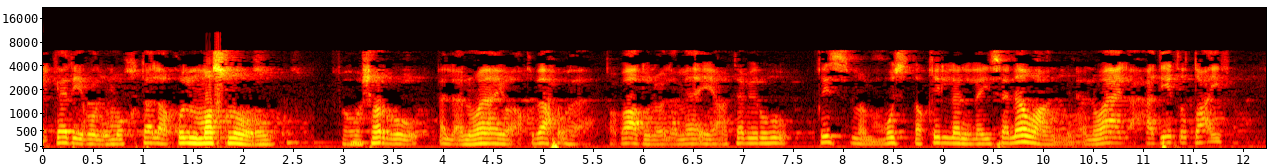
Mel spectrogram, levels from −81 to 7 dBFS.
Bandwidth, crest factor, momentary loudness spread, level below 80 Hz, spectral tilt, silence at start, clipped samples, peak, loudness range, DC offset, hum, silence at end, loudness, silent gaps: 11 kHz; 20 dB; 13 LU; -34 dBFS; -4.5 dB/octave; 0 s; under 0.1%; 0 dBFS; 6 LU; under 0.1%; none; 0.15 s; -18 LUFS; none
